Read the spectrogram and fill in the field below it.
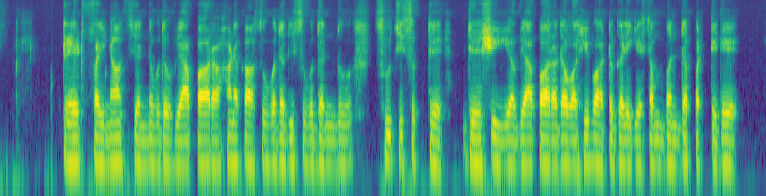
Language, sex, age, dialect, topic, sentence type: Kannada, male, 51-55, Mysore Kannada, banking, statement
